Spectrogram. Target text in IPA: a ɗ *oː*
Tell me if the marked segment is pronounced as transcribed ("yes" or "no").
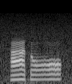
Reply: no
